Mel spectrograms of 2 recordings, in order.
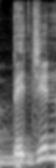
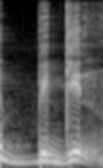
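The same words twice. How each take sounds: First: "बिजिन" with a j in the middle; the mistaken take: "बिजिन" with a j; "बिजिन" said as bi-jin; wrong soft j. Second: "बिगिन" with a hard g in the middle; the correct take: "बिगिन" with a hard g; "बिगिन" said as bi-gin. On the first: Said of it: "बिजिन नहीं बोलेंगे". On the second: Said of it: "इसको बोलेंगे बिगिन". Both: Shown as a demonstration.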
